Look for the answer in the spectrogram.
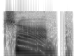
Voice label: "chomp", English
